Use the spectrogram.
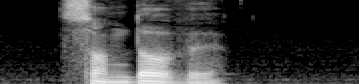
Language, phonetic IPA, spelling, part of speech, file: Polish, [sɔ̃nˈdɔvɨ], sądowy, adjective, Pl-sądowy.ogg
